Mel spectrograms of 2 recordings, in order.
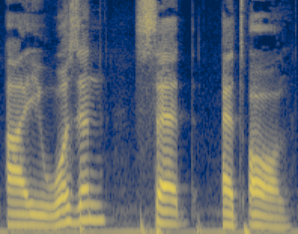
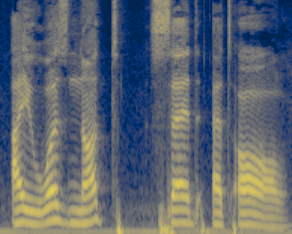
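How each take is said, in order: First: Was and not are joined as wasn't. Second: Was and not are said as two full words.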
